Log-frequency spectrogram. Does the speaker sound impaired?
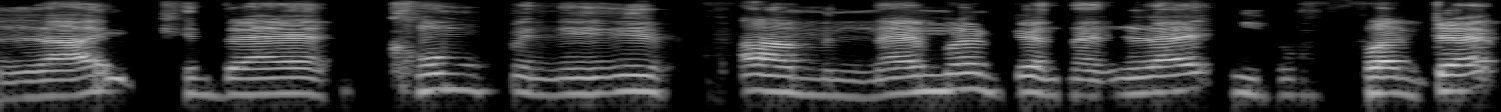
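Yes: cerebellar and spinal ataxia; degenerative nervous system disease, works with physio; ataxia affects speech, movement, hand movement, daily activities.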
